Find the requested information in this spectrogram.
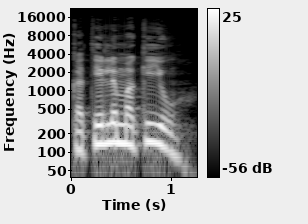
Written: katilum ma kiu

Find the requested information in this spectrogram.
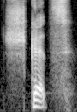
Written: xquets

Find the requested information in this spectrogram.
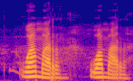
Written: wamar

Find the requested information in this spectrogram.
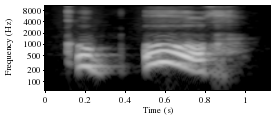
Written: kubuj

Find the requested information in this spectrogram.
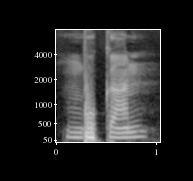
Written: mbukan

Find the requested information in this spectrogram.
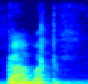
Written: gaavadu

